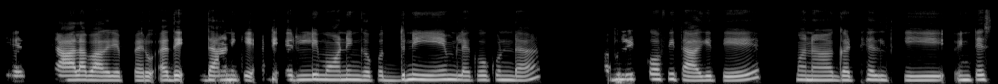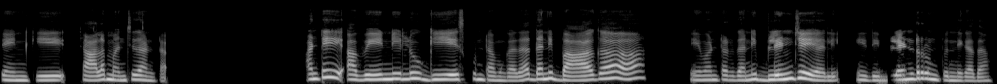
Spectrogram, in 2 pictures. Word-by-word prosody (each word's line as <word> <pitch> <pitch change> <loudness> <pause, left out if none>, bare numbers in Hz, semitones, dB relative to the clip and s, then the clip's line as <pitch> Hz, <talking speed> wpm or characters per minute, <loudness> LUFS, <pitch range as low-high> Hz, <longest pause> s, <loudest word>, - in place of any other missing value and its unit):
Yes 200 0 -7 0.3
చాలా 205 0 +2
బాగా 195 -1 +1
చెప్పారు. 185 0 -4
అదే 205 +1 +2 0.3
దానికే. 205 -1 -1
అంటే 230 +2 -6
ఎర్లీ 215 +2 0
మార్నింగ్ 210 -1 +1
పొద్దున్న 200 +4 0 0.2
ఏం 220 +1 +2
లేగవకుండా 205 0 -3 0.8
ఆ - - -8
బుల్లెట్ 230 +1 -2
కాఫీ 240 +1 -1
తాగితే 185 0 -2 0.7
మన 205 -1 0 0.3
గట్ 190 -1 -4
హెల్త్‌కి 200 -2 -3 0.5
ఇంటెస్టైన్‍కి 195 -2 -1 0.4
చాలా 195 +3 +1
మంచిదంట. 195 -2 -2 1.5
అంటే 255 +7 +3 0.2
ఆ - - +1
వేడినీళ్లు 240 +4 +5 0.2
ఘీ 225 0 +3
ఏసుకుంటాము 225 -5 -2
కదా! 185 +5 -2
దాన్ని 250 +2 +4 0.2
బాగా 215 +9 +2 0.9
ఏమంటారు 210 0 -3
దాన్ని 215 +4 +1
బ్లెండ్ 230 +5 +6
చేయాలి. 195 -9 +4 0.3
ఇది 190 0 -3
బ్లెండర్ 245 +6 +3
ఉంటుంది 190 -5 -1
కదా! 170 0 -6
205 Hz, 115 wpm, -21 LUFS, 195-225 Hz, 1.5 s, బ్లెండ్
